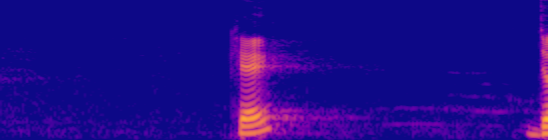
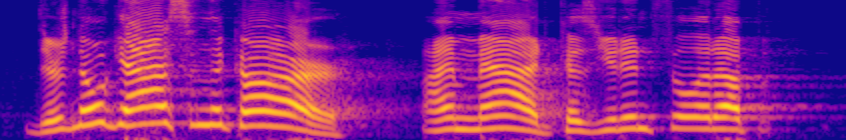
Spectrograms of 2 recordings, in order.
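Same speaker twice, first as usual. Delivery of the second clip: higher, louder annoyed griping; mock complaint; 8 semitones higher, 7 dB louder than usual. Spouse complaining about the empty tank, high mock annoyance. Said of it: "Complaining is like".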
